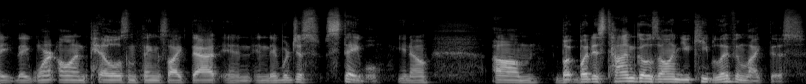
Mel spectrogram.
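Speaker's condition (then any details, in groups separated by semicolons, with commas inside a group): No condition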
